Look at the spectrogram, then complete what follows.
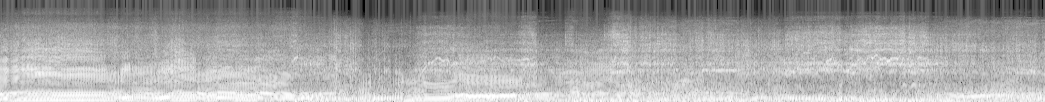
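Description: Dirt bikes racing close by, their engines revving up and down over and over.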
